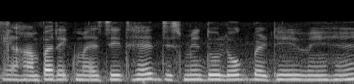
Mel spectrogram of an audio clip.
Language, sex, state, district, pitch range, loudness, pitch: Hindi, female, Bihar, Patna, 215-225 Hz, -17 LUFS, 220 Hz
